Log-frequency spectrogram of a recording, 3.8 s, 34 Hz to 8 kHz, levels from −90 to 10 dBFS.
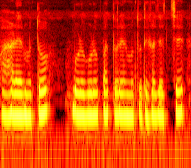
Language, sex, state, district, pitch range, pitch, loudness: Bengali, female, Assam, Hailakandi, 190-205 Hz, 195 Hz, -14 LUFS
